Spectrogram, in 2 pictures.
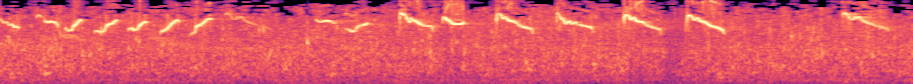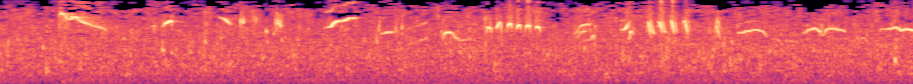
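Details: Female white-eye (pleci) calls used to provoke male white-eyes into singing, as in the wild: rapid, overlapping high thin chirps and downslurred tweets, several birds calling at once in a busy flurry with brief pauses.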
